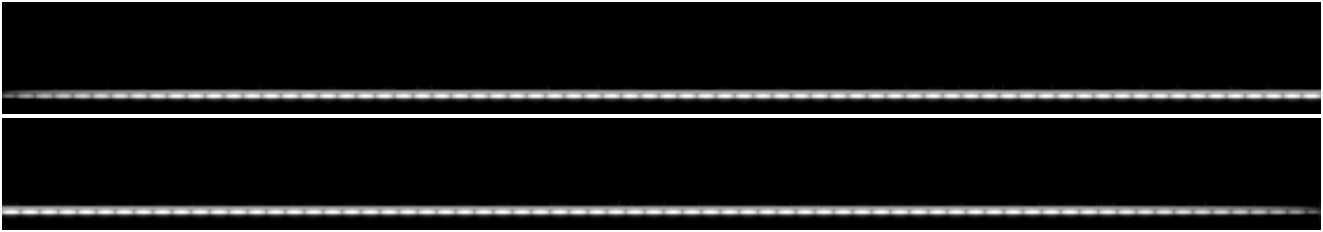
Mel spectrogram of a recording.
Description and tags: cosine synth pad made in pd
